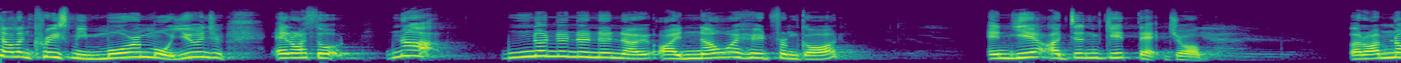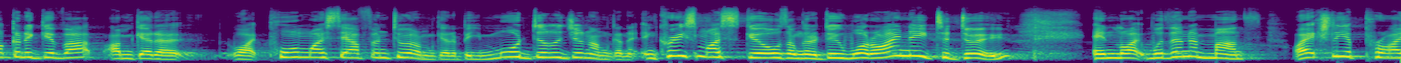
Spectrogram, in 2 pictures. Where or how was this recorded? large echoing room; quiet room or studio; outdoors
large echoing room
